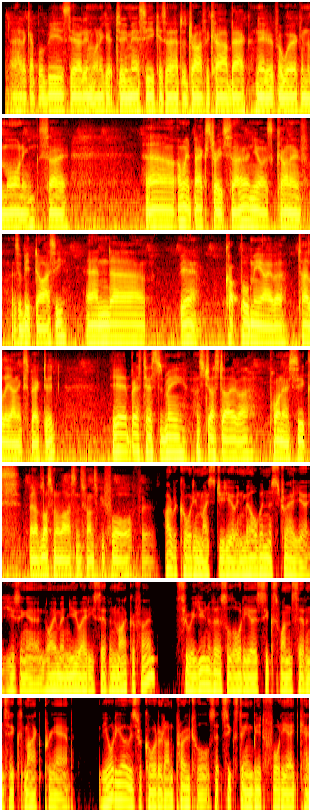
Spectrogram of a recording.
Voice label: natural speak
